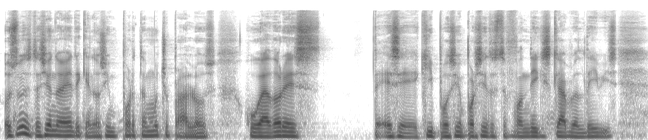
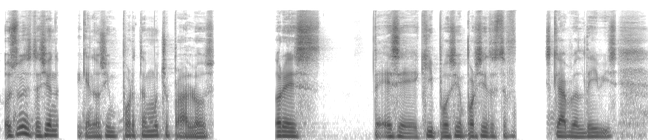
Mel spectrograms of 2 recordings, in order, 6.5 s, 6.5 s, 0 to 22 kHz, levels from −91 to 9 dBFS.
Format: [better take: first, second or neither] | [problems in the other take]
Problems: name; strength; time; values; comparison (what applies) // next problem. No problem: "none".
first | audio cutting out; at 0.5 s, at 2 s for 0.5 s and at 5 s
